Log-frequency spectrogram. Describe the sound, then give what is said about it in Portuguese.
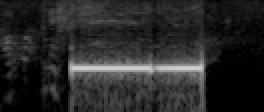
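Telephone busy tone: a single steady electronic beep about a second long, with a brief dip partway through, sounding alone and fairly loud. “O telefone encontra-se ocupado. Por favor, tente mais tarde.”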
